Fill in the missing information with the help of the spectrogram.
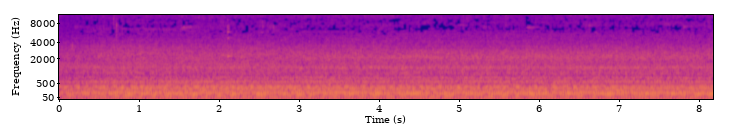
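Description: A steady mechanical hum, a low drone with several steady tones above it, fading up just before and then holding unchanged.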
